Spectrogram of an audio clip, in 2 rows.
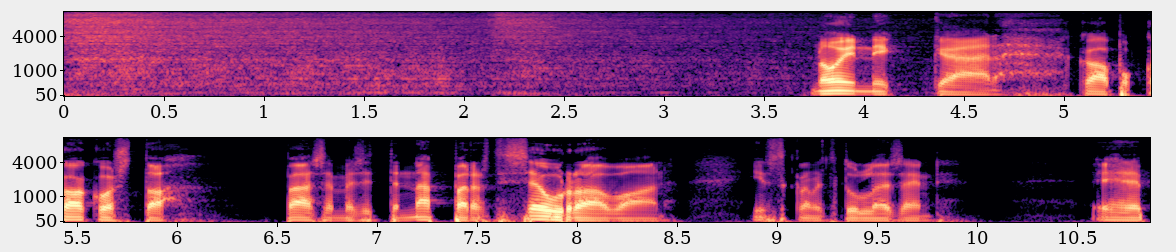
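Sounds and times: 
water thrown on hot sauna stones hissing steam: 0.0 - 5.1
speech: 3.7 - 9.9, 10.6 - 10.8.

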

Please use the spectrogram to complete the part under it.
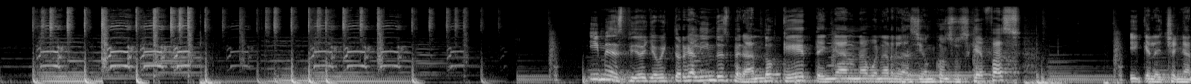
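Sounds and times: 
voice imitating rooster crowing through heavy autotune: 0.4 - 5.0
speech: 5.9 - 10.4, 11.3 - 11.9.

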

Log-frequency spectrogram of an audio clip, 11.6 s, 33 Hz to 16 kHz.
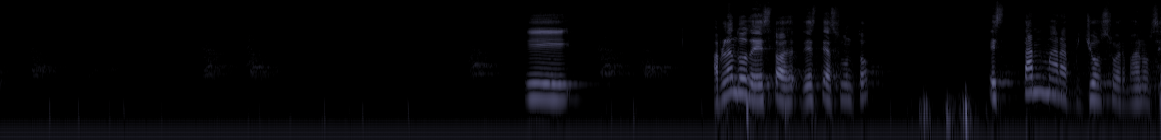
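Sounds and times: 
dog barking: 0.0 - 1.3, 2.0 - 3.0, 4.6 - 5.1, 6.0 - 6.8
speech: 5.2 - 5.8, 7.1 - 8.8, 9.9 - 11.6.

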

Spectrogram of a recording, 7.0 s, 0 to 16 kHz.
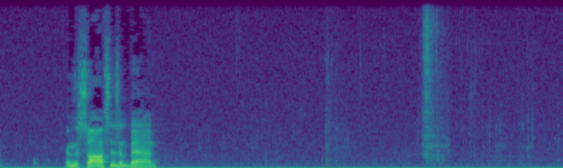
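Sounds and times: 
speech: 0.8 - 2.0
biting into crunchy pizza crust: 5.2 - 7.0.

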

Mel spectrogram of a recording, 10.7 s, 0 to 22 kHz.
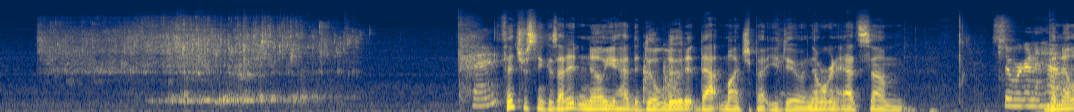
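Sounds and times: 
water pouring into a container to be blended with soaked nuts: 0.4 - 3.7
speech: 4.7 - 9.2, 10.0 - 10.7.

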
